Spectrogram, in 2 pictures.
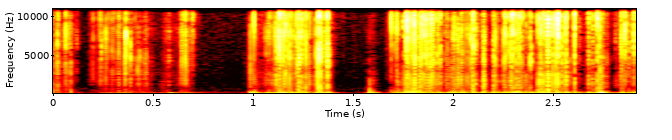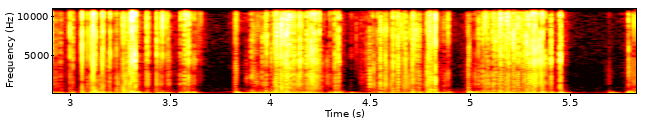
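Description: Long nails scratch fast across a solid cream wax pillar candle with a honeycomb, diamond-textured surface, standing upright. The result is dense, rapid scratchy rubbing with a dull, low-heavy body, coming in bursts broken by a few brief pauses.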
